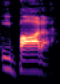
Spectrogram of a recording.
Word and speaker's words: Ibotta: the news i'm on the site right here it's spelled ebata right i-b-o-t-t-a and the way it works is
